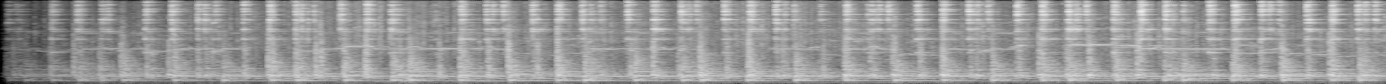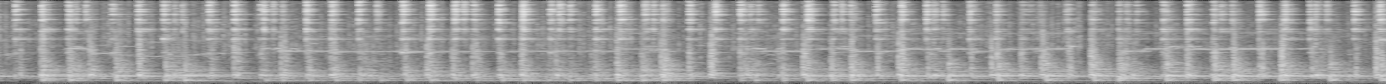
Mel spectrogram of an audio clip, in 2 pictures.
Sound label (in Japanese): 弥生祭お囃子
